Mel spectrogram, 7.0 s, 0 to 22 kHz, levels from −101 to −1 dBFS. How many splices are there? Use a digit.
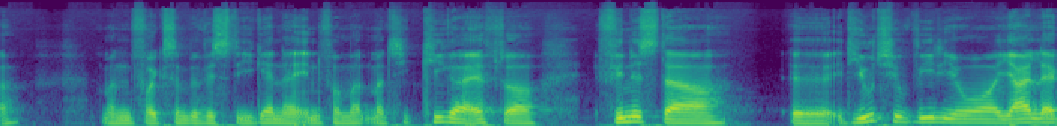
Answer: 0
